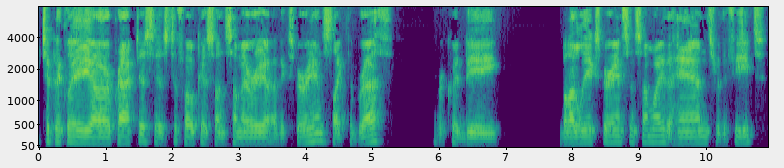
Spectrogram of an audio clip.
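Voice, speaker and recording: A man teaching meditation, giving light guided instructions in short phrases with pauses between them. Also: mid-range voice, steady tone.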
